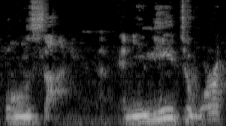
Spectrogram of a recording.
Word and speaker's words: bonsai: It's funny how often people mispronounce these terms. You always hear people say, oh, you know, I have a little bonsai tree. Okay? No, it's bonsai.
